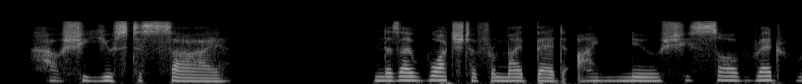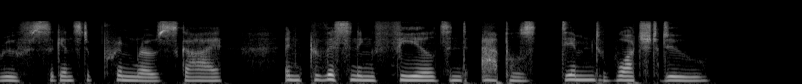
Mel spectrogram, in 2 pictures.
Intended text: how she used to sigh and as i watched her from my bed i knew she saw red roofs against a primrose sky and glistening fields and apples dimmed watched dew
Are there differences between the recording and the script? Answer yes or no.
no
